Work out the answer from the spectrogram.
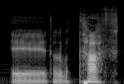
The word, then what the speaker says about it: tough: 例えば、「tough」という単語は、「f」の音を表すために「gh」と綴られています。うん。「through」のような単語では、「gh」の音は発音しません。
